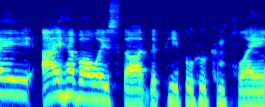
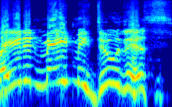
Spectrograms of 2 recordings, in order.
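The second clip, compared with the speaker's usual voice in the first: put-on fighter screaming, higher and louder; 4 dB louder than usual. Imagining a fighter choking and punching enemies: mock screaming as Jade. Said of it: "the entire time she's screaming".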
